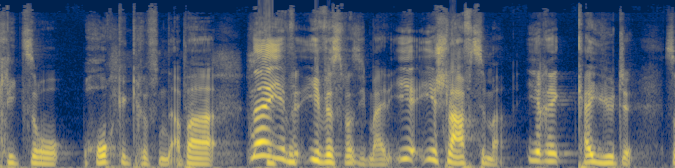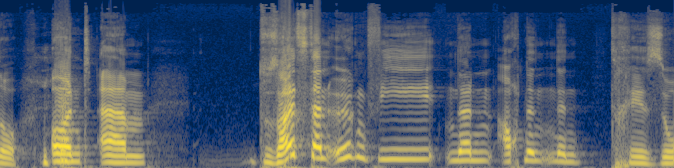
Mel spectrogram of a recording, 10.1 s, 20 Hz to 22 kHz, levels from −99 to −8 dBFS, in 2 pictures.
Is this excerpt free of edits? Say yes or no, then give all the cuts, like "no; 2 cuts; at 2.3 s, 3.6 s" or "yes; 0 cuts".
no; 2 cuts; at 5.3 s, 6.5 s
